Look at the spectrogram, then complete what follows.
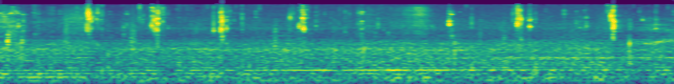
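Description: Chopsticks clicking and scraping against a plate as cooked fish is picked apart, a sharp tick every second or so, over a steady low hum.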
